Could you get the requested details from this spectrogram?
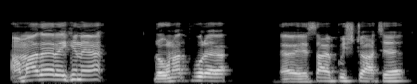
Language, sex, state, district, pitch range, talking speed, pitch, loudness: Bengali, male, West Bengal, Purulia, 150-215 Hz, 115 wpm, 165 Hz, -14 LUFS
